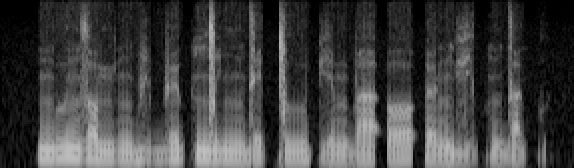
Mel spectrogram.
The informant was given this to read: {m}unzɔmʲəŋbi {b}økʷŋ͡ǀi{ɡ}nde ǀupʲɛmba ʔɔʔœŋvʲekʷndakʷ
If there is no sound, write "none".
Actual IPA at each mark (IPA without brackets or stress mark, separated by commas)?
m, b, ŋ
